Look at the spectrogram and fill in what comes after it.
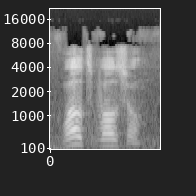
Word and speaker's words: Welchel: Thank you to Josh Welchel? – Welchel. – Damn it. I knew I was going to say it wrong.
